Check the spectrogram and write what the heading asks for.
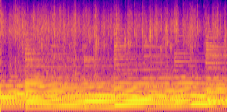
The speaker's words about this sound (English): Come on, let's give those people and our God a round of applause.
